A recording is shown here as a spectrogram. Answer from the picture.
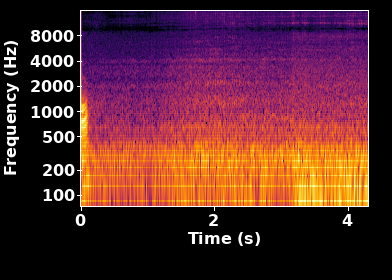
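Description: Wind buffeting the microphone over the steady rumble of surf, growing louder with a deeper rumble near the end.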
